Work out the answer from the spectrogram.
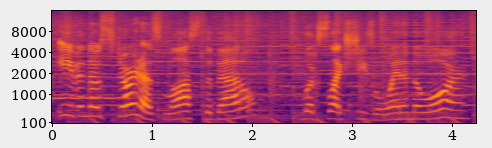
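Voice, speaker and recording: A woman performs a playful, knowing announcer for a game's episode preview. Her voice is fairly high, with music clearly playing underneath. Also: expressive, moderate pace, natural voice. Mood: playful teasing. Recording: game audio with music.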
